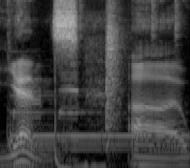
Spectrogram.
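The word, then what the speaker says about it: Jens: I spoke to her co-founder actually yens which is really confusing because you spell it like Jen's and so uh he's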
